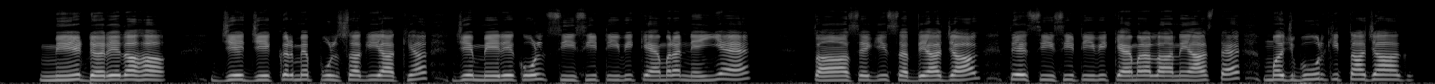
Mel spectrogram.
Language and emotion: Dogri, fearful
